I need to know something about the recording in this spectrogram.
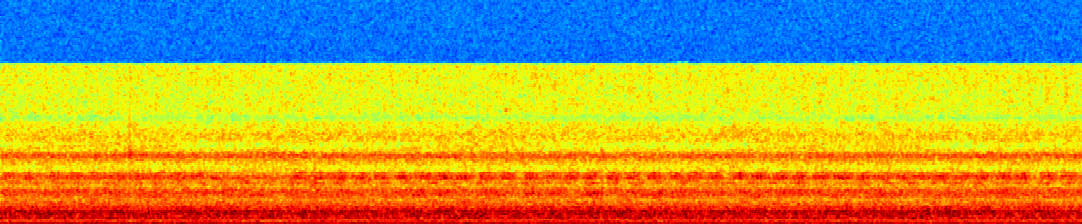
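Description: A steady low hum over a soft hiss.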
